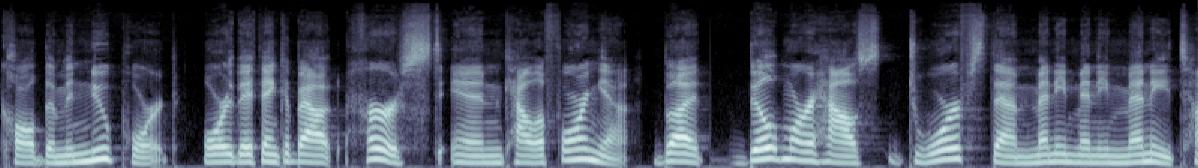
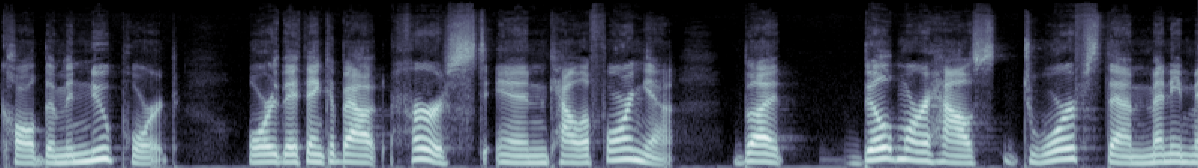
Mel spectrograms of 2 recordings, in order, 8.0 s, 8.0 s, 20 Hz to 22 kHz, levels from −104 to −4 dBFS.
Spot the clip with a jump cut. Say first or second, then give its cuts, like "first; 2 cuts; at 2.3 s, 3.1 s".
first; 2 cuts; at 1.2 s, 4.5 s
